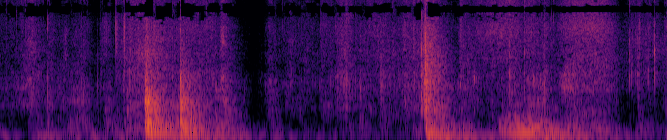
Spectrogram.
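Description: Foam packing sheets and plastic wrap being handled: uneven rustling and scraping, with louder rustles about a second and a half in and about four seconds in.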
